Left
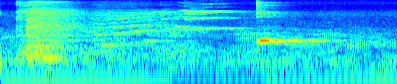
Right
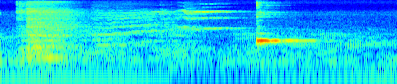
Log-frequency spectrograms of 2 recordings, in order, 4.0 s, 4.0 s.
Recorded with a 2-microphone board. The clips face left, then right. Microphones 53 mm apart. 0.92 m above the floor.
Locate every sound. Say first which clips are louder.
0.1 s a cupboard door: left 1 dB; 35° left (ahead or behind), 6 m
2.6 s a cowbell: right 5 dB; 55° right (ahead or behind), 1.7 m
